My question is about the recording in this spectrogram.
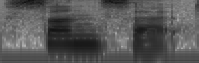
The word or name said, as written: sunset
